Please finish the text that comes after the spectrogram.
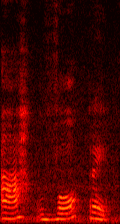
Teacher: O ar é a sílaba tônica da palavra árvore.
